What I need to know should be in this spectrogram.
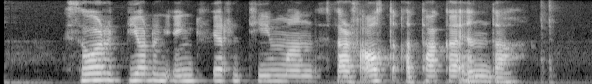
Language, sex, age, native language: Icelandic, female, 30-39, English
